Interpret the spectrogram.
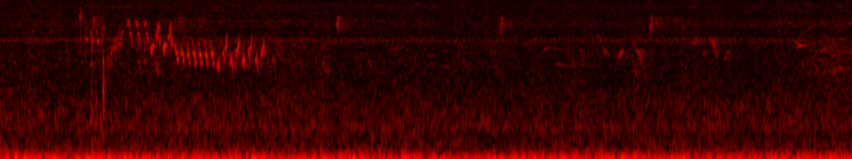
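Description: Near silence, a low steady room hum, with faint birds chirping: a quick trill about a second in, then a few scattered single chirps.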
